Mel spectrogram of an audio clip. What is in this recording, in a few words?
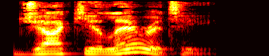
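"jocularity", British English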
